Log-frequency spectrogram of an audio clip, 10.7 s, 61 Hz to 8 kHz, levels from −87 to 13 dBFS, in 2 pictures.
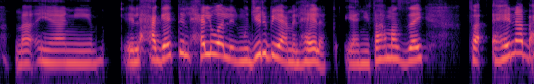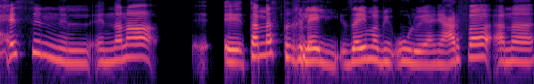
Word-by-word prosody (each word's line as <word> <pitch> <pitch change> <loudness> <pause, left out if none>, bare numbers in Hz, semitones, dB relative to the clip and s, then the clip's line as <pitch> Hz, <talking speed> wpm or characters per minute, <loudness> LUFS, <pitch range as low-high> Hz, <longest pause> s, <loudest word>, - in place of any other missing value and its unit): ما 210 0 -6
يعني 215 -1 -6 0.3
الحاجات 265 +9 +2
الحلوة 330 0 +4
اللي 285 -4 0
المدير 240 +8 +1
بيعملها 230 - +2
لك! 180 -3 -10
يعني 205 0 -6
فاهمة 270 +5 0
إزاي؟ 255 +2 +2 0.4
ف - - -2 0.2
هنا 290 +10 +3
باحِسّ 345 +2 -1
إن 315 -9 -2
ال 215 -2 -6
إن 225 +2 -8
أنا 295 +3 +2 0.8
آآ - - +6
آآ - - -3
تَمّ 310 +3 +4
استغلالي، 250 - +1
زي 235 +5 +3
ما 265 -1 -1
بيقولوا 225 -1 -4
يعني 200 0 -6
عارفة 235 +9 -1
أنا 230 0 -4
240 Hz, 155 wpm, -22 LUFS, 215-295 Hz, 0.8 s, آآ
